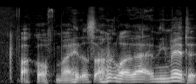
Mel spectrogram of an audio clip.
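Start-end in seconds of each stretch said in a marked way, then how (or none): 0.2-0.8 low muttering under the breath. Retelling how someone stormed off after winning: imitating muttering under his breath. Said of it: "under his breath he's just going".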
